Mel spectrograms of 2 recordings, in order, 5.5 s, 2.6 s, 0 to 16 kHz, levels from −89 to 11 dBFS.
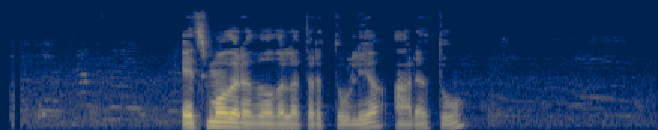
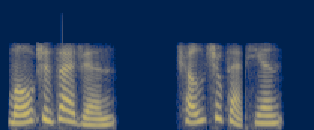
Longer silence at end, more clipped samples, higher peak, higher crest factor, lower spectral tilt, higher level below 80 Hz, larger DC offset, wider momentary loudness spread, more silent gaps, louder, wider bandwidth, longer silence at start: first, 1.65 s vs 0.3 s; neither; about the same, -2 dBFS vs 0 dBFS; first, 24 dB vs 16 dB; second, -6 dB/octave vs -8.5 dB/octave; about the same, -64 dBFS vs -62 dBFS; neither; first, 17 LU vs 8 LU; second, none vs 0.97-1.46 s; second, -23 LUFS vs -16 LUFS; first, 11 kHz vs 4.6 kHz; first, 1.5 s vs 0.05 s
